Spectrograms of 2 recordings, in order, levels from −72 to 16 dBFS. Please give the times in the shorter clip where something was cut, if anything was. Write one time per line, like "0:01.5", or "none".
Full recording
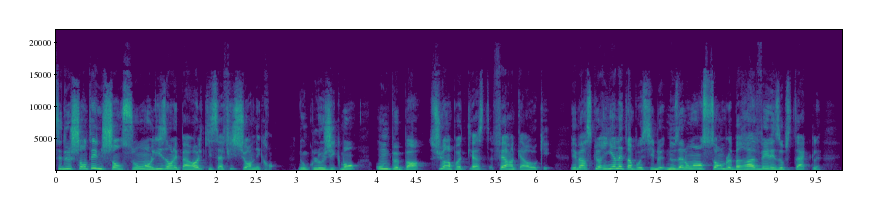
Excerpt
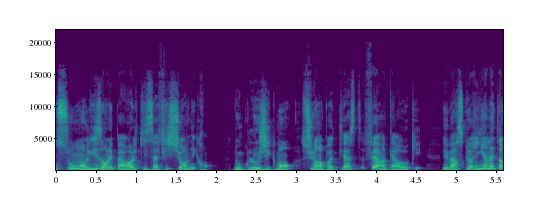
0:03.0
